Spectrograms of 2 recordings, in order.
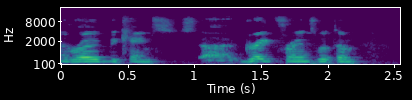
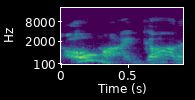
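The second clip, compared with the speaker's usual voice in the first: higher, louder shocked reaction; retold astonishment; 7 semitones higher, 7 dB louder, slower than usual. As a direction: imitate a woman suddenly astonished. Voices lady seeing the bear.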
